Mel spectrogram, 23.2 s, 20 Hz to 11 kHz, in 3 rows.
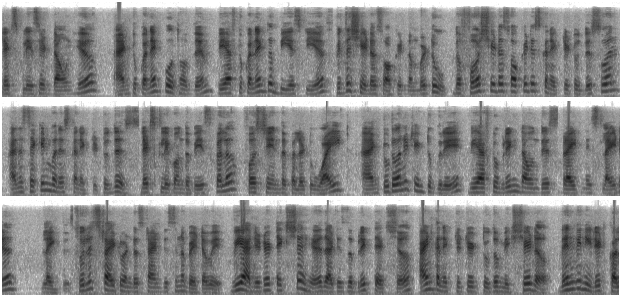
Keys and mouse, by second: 4.1 click, 18.6-19.4 drag.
